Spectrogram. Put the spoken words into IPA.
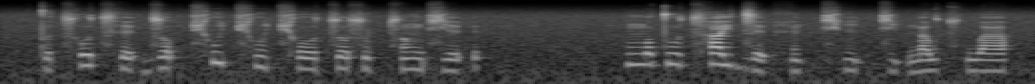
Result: t̪ ə˨˩ t͡sʰ o˦ t͡sʰ e˨ ʔ d͡z o˦ ʔ t͡ɕʰ u˦ t͡ɕʰ u˧ t͡ɕʰ o˧ t͡s o˧ s u˨ p̚ s ɔ̃˥˧ ŋ ɕ e˦ ʔ | ŋ ɔ˦ t̪ u˥˧ t͡sʰ a˥˧ j d͡z e˨ ʔ h ẽ˨ k̚ t͡ɕʰ i˨ ʔ t͡ɕ i˨ ʔ ŋ a˥˧ w t͡sʰ w a˦

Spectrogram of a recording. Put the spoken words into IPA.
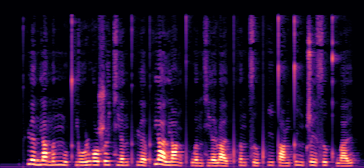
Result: pʰ ɥ ɛ˥˧ n̪ j ä˥˩ n̪ ə˥ n n̪ u˨˩ t̪ʰ j o˧˥ ʊ̯ ɻ w ɔ˥ ʂ ɻ̩˥ t͡ɕ j ɛ˧˥ n pʰ ɥ ɛ˨˩ pʰ j ä˥˧ l j ɑ˥˩ ŋ pʰ w ə˨˩ n ɕ j ɛ˧˥ ɻ a˨˩ ɪ̯ pʰ ə˥ n t͡s ɹ̩˧˥ pʰ i˥ t̪ ɑ˧˥ ŋ t̪ i˥˧ ŋ ʈ͡ʂ e˥˧ ɪ̯ s ɹ̩˥˩ kʰ w a˧˥ ɪ̯

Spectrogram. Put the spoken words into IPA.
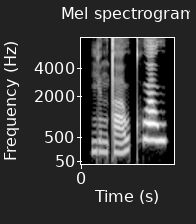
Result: j ɪ˨ ŋ t̪ aː˨˥ w kʷʰ aː˥ w

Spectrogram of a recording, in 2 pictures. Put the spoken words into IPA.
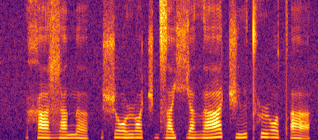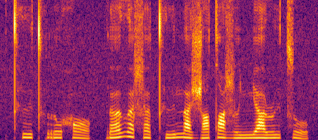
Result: x a ɮ a n ɐ | ʃ ɔ ɹ ɒ t͡ʃ d͡z a ç a ð a t͡ʃ ɨ tʰ ɹ ɔ tʼ a | tʰ ɨ tʰ r o h ɔ | ɾ ɐ ð ɐ ɬ ɐ tʰ ɨ n a ʒ ɐ tˤ o ɮ ɤ ɲ a ɹ ɨ t͡s o

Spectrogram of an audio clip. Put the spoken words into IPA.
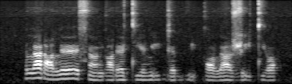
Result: l a˦ ɾ ɑ˨ l ɛː˦ s ã˨ ɡ ɑ˨ ɾ ɛ˨ tʲ ɛ˨ l ḭ˦ ɡ ɛ˨ bʱ ḭ˦ k ɒ˨ l a˦˨ ʐ ḭ˦˨ tʲ ɒ˦

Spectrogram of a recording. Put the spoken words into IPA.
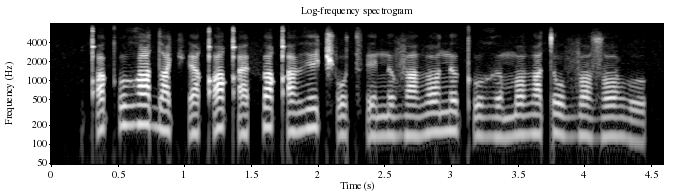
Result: qʼ ʊ˨˦ kʼ ʊ˦ ɣ o˦ dˤ e˨ t͡ʃʼ e˨ qʼ o˦ qʼ e˨ θ ʊ˦ qʼ ə˨ ɣ e˦ t͡ʃʼ o˨ t͡sʼ e˨ n ə˨ v e˨ ðˤ o˦ n ə˦ kʼ ʊ˨ ɣ ə˨ m o˦ ðˤ ə˦ t o˦˨ v ʊ˦˨ zˤ o˦ ɣ ʊ˨

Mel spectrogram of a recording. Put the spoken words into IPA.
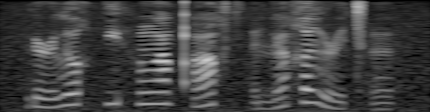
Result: ɾ ə˞˧˩˧ l o˦˥ χ pʲ ɘ˦˥ h õː˦˥ qʼ ɔ̃ː˨˥ χ t͡sʼ ə˩ n ɳ ə̃˦˥ χ ə˦˥ ɣ ə˞˩ ɪ̯ t͡sʼ ə̃˩

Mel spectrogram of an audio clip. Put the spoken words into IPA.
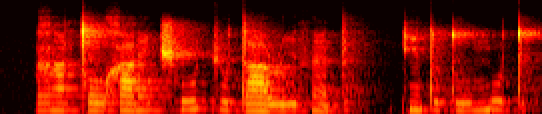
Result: ɣ ã ǀ o x a ɾ ẽ t͡ʃʰ u c u d a ɹ i θ ɛ̃ t | c ĩ t u t β u m u t

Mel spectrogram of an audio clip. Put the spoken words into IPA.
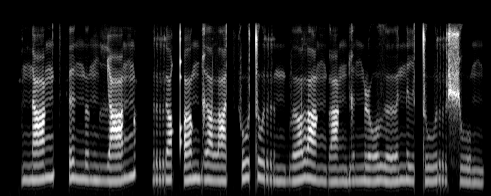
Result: n ɑ ŋ t͡sʼ e ŋ ø ŋ ʎ ɑ ŋ | r u qʼ u ŋ ɡ e lˠ ɑ t͡sʼ u t u r m b ø lˠ ɑ ŋ ɡ ɑ ŋ ɡ e ŋ ɭ o ð ø n i t u r ʃ u ŋ

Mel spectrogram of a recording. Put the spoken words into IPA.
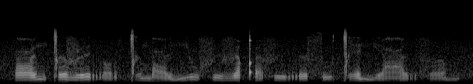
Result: ʕ ʏ˧˥˧ m ǀ ə˧˥˧ v ɭ ʏ˧˥˧ r ɔ˩ r ɡ͡ǀ ə˦˨ m ʕ ʏ˩˧˩ mʲ u˧˥˧ f ʉ˦˨ v ʏ˧˥˧ qʼ ʏ˩ f ʉ˦˨ r ə˧˥˧ s u˩˧˩ ɡ͡ǀ ɛ˦˨ mʲ ɛ˩ ʕ ə˩˧˩ r s ʌ˩˧˩ m

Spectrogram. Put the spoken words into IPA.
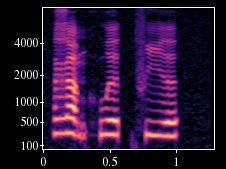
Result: ɣ a̰˧˨ m h w əː˨˩ t̚ f i˧˩˨ ə̯

